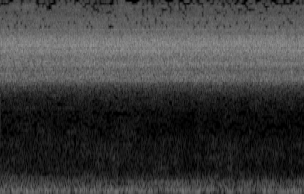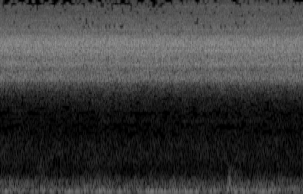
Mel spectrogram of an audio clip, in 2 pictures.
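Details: Summer cicada chorus from a bamboo forest in Yongsan Family Park: continuous bright buzzing wall of sound, even in loudness from start to finish, over soft low background hum of the park.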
